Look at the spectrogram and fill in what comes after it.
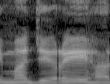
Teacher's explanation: dan juga antara dua lafaz di malah melafazkan imalah pada potongan meringankan atau mencondongkan suara bunyi harakat fathah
